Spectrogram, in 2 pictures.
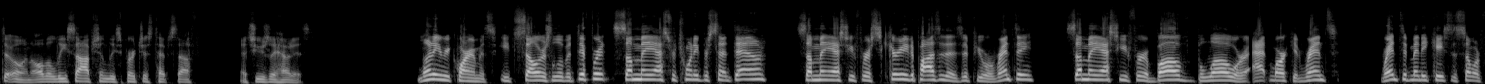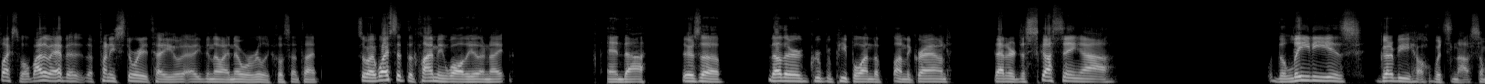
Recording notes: This was a live class recorded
